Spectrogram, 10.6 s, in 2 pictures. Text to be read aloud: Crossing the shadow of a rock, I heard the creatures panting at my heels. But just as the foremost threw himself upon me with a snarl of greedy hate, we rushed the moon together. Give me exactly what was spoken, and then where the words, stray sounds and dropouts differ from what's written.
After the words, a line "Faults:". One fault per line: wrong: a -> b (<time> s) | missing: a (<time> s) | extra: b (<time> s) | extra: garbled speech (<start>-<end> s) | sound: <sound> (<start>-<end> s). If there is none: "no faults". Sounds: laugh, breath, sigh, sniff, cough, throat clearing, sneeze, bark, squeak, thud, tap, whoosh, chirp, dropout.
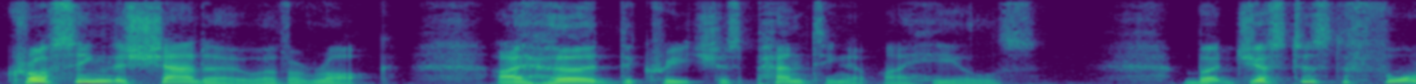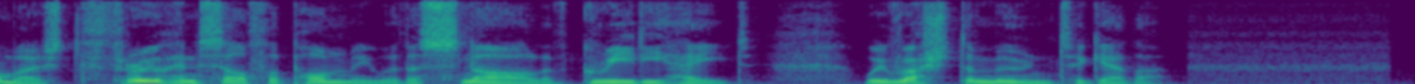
Crossing the shadow of a rock, I heard the creatures panting at my heels. But just as the foremost threw himself upon me with a snarl of greedy hate, we rushed the moon together.
Faults:
no faults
